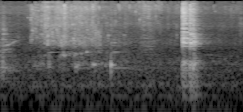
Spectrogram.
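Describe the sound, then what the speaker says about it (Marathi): Water poured into a thick batter in a kitchen pot, with soft liquid sloshing and faint stirring scrapes under steady background noise, then a short, louder splashing burst near the end. "थोडं अजून जरा पाणी टाकू,"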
